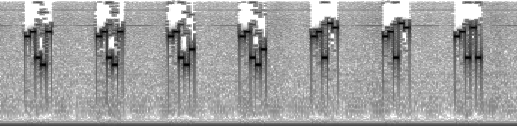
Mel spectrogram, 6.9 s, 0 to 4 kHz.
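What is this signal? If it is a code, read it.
Five-tone selective call (ZVEI), heard as quick runs of five tones, tones of about 70 ms. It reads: 89319 89319 89315 89315 89330 89330 89303
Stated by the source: ZVEI five-tone selective call received by SDR.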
